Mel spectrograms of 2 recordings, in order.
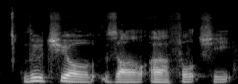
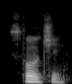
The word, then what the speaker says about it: Lucio Fulci: By the way, it's pronounced Lucio Fulci. Fulci. Fulci.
